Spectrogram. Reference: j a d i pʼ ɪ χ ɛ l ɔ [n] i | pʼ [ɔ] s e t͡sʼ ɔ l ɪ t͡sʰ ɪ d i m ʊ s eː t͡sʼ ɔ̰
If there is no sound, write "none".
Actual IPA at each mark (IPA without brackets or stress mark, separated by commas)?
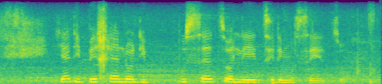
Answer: d, u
